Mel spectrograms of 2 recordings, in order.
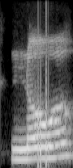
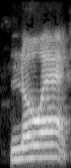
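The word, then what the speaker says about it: Noach: originals in this book noah was really noah having a k sound at the end of it his son's name shem means name noack may have named him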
